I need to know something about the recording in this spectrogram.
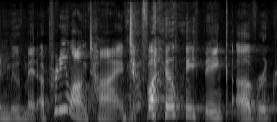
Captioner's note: chuckles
